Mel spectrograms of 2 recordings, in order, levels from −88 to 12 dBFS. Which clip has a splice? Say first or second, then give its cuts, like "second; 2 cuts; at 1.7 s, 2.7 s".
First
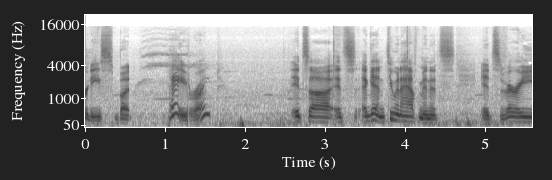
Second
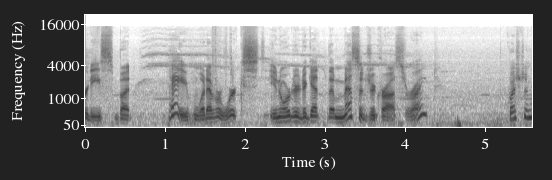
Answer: first; 3 cuts; at 1.3 s, 2.5 s, 3.8 s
